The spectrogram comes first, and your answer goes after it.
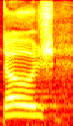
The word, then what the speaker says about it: Doge: known as do now some people are pronouncing it Doge because of the you know old school clerical implications I prefer do but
